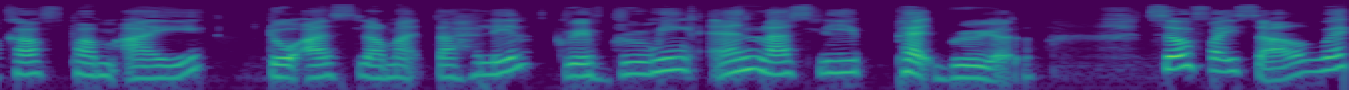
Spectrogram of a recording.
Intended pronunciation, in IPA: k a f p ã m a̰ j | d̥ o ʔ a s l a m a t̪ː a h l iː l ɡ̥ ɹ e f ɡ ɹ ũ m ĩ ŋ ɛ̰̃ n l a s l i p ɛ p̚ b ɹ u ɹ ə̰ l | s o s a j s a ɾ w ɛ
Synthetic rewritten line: k a f p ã m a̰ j | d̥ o ʔ a s l a m a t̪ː a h l i l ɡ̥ ɹ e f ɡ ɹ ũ m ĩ ŋ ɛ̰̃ n l a s l i p ɛ t̚ b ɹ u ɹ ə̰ l | s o f a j s a l w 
